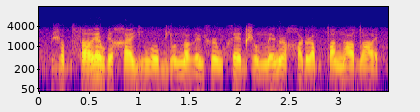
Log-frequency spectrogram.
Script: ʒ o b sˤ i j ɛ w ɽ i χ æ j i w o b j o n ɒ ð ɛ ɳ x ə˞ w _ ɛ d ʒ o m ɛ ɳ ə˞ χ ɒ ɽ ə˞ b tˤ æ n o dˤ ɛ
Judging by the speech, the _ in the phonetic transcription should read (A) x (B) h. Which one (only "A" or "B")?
A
